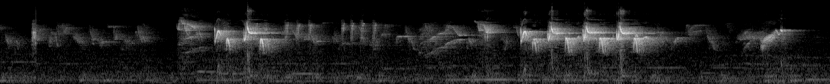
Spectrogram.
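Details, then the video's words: Lark (branjangan) singing a rich, rapid, clear medley of bright trills, buzzy chirps and clear whistles in bursts of several seconds, high-pitched and varied; a training recording for contest birds. "BURUNG BRANJANGAN GACOR FULL ISIAN VOKAL JERNIH DAN KRISTAL"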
